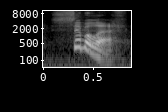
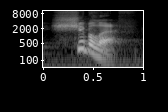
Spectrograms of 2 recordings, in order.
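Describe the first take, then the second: First: The word begins with an s sound. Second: The word begins with an sh sound. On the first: The speaker calls it wrong. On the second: The speaker calls it right.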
